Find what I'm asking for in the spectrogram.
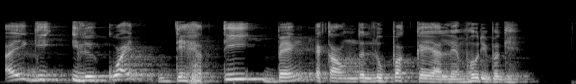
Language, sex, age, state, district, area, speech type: Manipuri, male, 30-45, Manipur, Thoubal, rural, read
